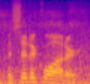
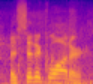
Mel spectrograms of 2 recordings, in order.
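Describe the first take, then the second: No difference in how they are said.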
